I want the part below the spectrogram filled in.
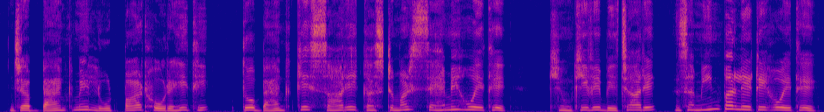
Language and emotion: Hindi, fearful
